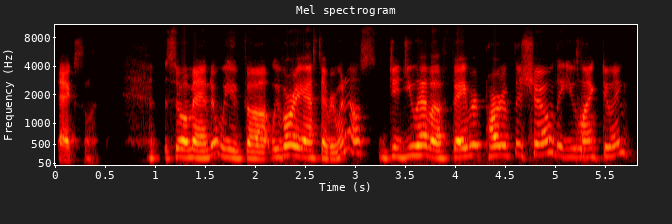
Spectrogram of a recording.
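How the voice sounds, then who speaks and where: A woman's voice: mid-range voice, animated, fast talker, muffled recording. A woman hosting a video call interview, prompting guests with encouraging questions. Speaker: host, moderator.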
